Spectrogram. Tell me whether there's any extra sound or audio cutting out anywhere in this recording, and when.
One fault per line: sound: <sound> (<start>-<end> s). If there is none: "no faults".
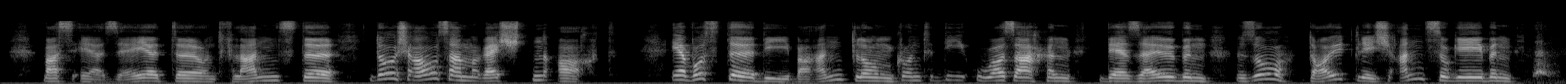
sound: bark (15.3-15.6 s)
